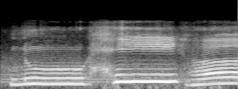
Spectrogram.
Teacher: پہلے واؤ مدہ آ رہا ہے، پھر یا مدہ آ رہا ہے اور پھر الف مدہ آ رہا ہے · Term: تینوں مدہ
